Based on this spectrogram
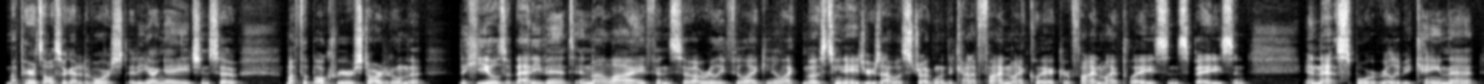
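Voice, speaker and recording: A man with a low-pitched voice and an Appalachian hillbilly accent shares personal stories as a podcast guest. He speaks in a folksy, reflective way, like someone looking back on his own life. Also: fairly even intonation, fairly quick, smooth. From West Virginia, United States. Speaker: podcast guest, former pro football player. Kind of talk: personal storytelling in an interview.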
